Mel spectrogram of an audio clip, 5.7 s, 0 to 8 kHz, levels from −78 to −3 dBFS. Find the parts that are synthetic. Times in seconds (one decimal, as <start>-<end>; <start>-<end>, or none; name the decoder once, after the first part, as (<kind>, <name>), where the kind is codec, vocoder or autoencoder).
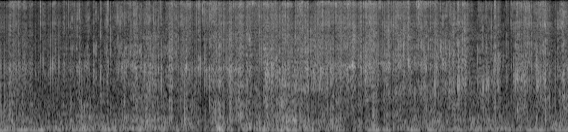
0.0-0.7 (codec, DAC); 1.7-4.4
